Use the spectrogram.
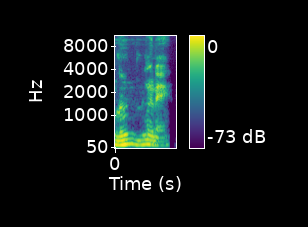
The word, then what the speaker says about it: Lune: And I think that kind of shows already, like, who Luna is, because later, or Lune, how do you pronounce her name? Lune. Sorry, Lune.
